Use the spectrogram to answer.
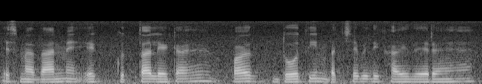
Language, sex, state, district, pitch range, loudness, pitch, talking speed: Hindi, male, Uttar Pradesh, Lucknow, 120-130 Hz, -19 LUFS, 130 Hz, 200 wpm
